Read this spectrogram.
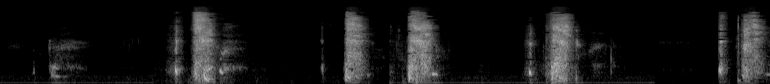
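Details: Person sneezing repeatedly: four sharp, explosive sneezes in quick succession, each with a brief intake of breath before it.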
